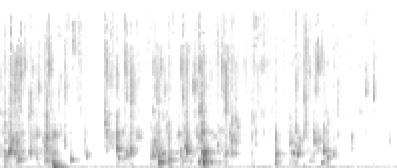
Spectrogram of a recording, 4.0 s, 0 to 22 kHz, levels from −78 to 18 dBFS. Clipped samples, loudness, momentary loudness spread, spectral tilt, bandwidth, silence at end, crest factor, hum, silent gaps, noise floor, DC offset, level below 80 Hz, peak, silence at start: under 0.1%; -39 LUFS; 16 LU; -2 dB/octave; over 20 kHz; 0.25 s; 30 dB; none; none; -59 dBFS; under 0.1%; -58 dBFS; -12 dBFS; 0 s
